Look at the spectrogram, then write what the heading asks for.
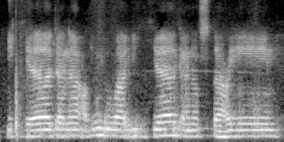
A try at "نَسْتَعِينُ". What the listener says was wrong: نس صاد نہیں نس پڑھیں گے نا تو سین موٹا ہو جائے گا اور موٹا حرف کون سا ہے سین اور صاد میں سے کون سا ہے موٹا حرف صاد ہے نا تو صاد کی بو نہیں آنی چاہیے ٹھیک ہے سین کا نستعین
